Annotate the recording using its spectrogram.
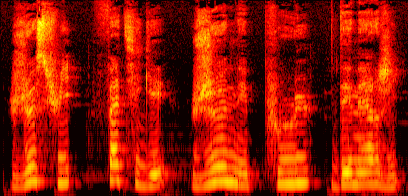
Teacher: Je ne prononce pas le S parce que c'est une phrase négative. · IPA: [ply]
